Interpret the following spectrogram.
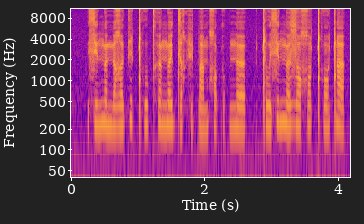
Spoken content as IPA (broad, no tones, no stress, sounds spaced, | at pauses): sʲ ɨ ŋ œ mʲ a ʁ ɨ k i ǃʰ u kʰ œ ŋ œ lʲ tʲ œ χ fʲ œ p a m χ ɔ k | n œ | ǃ u sʲ u ŋ œ z ɔ χ ɔ ǃʰ ɔ ŋ͡ǃ a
